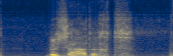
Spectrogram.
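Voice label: "bezadigd", Dutch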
